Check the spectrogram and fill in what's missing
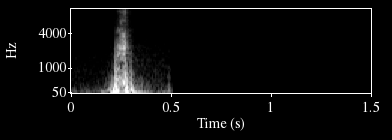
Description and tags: Mover El Arma Rapidamente s
Gun, movement, guns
